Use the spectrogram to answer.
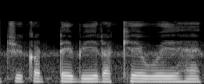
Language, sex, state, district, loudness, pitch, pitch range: Hindi, male, Uttar Pradesh, Shamli, -16 LUFS, 135 Hz, 130-135 Hz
